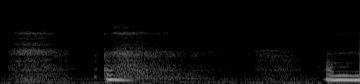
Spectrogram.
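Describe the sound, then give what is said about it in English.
Heavy, labored breathing from a person, long breathy exhales broken by a couple of short voiced gasps, loud and alone. “I don't want to keep you here listening to me breathe all hard.”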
